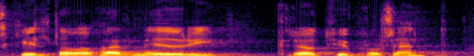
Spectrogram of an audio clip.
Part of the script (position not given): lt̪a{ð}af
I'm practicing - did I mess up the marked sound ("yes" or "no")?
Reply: yes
